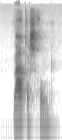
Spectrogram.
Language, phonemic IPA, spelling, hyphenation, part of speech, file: Dutch, /ˈʋaː.tərˌsxun/, waterschoen, wa‧ter‧schoen, noun, Nl-waterschoen.ogg
- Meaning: a water shoe (shoe intended for use in water)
